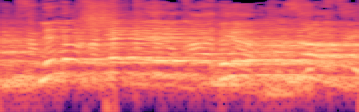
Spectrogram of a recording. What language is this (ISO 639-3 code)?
heb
